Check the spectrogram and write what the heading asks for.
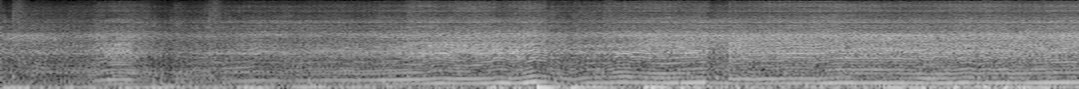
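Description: Dirt bike engine running hard under throttle, its pitch rising and dipping around one and three seconds in, then holding steady, with wind rushing over the helmet microphone.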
